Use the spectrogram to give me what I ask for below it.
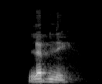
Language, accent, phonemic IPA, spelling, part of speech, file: French, France, /lab.ne/, labné, noun, LL-Q150 (fra)-labné.wav
- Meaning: labneh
